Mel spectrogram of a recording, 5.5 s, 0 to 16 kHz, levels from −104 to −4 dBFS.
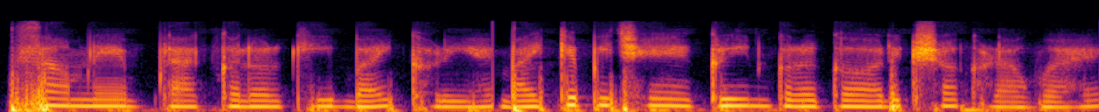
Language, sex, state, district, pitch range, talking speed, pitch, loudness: Hindi, female, Bihar, Darbhanga, 185-210 Hz, 185 wpm, 195 Hz, -20 LUFS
